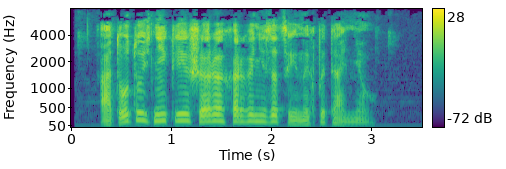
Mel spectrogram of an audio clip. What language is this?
Belarusian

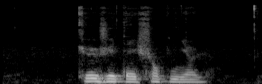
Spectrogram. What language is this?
French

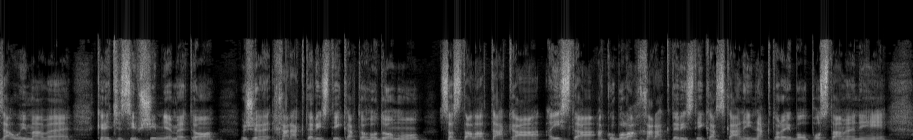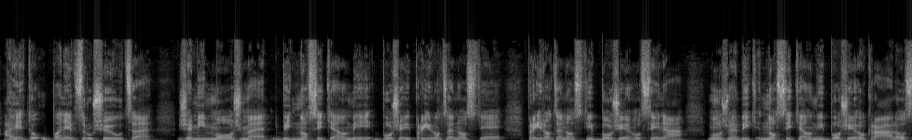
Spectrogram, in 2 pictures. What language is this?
Slovak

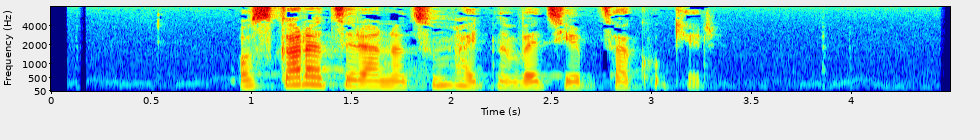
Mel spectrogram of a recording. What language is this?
Armenian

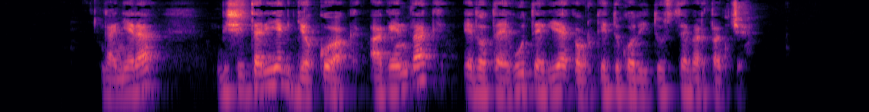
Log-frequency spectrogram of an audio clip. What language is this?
Basque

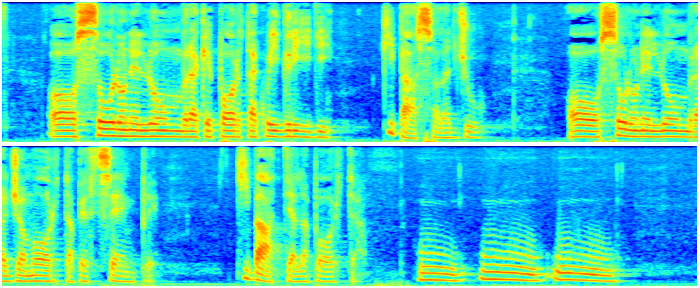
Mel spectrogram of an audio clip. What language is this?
Italian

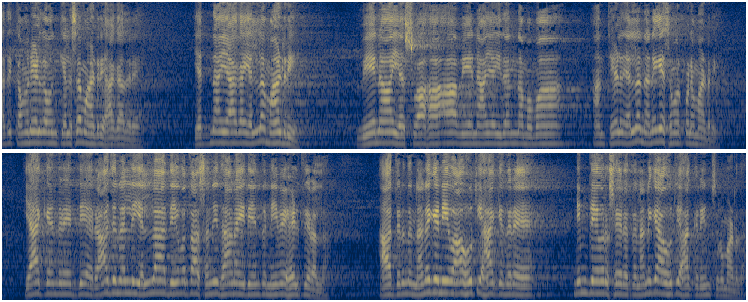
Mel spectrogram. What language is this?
Kannada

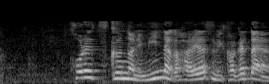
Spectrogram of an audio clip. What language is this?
Japanese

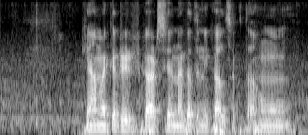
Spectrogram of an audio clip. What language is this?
Hindi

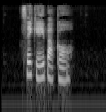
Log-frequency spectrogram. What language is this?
Cantonese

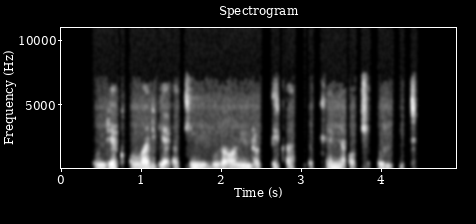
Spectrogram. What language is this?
Luo (Kenya and Tanzania)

